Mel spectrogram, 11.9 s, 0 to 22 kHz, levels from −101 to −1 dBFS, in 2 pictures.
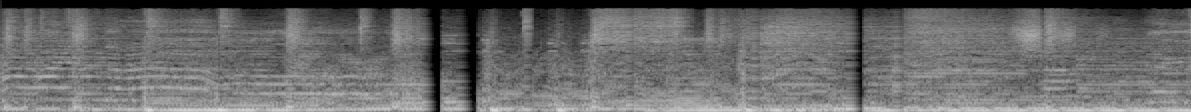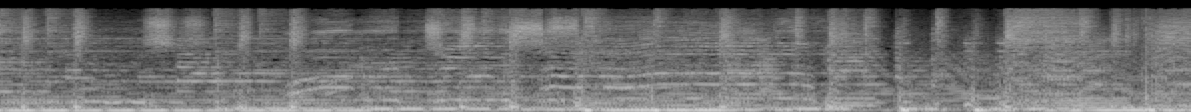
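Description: From 2.11 to 4.54 s the sound turns choppy and robotic: repeated packet loss, with seven gaps (longest 100 ms) patched by extending earlier sound, unlike one clean dropout.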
